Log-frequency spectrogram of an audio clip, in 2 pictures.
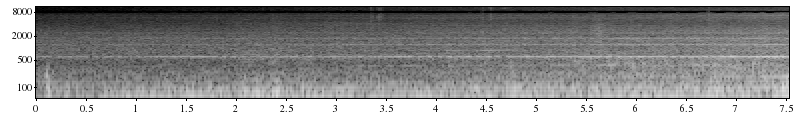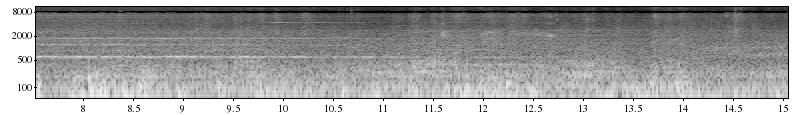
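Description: Freight train approaching and passing: a steady whine from the locomotive grows louder over about eight seconds, then gives way to the heavy rumble and clatter of the wagons on the rails.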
